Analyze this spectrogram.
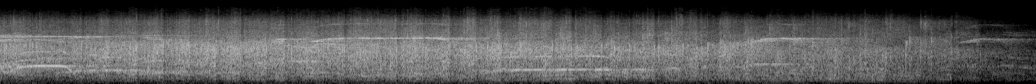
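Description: Audience applauding, a dense patter of many hands clapping with a few voices over it, fading out near the end.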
